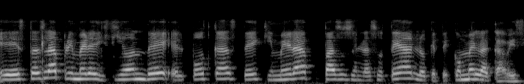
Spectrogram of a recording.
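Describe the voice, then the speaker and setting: A woman talks at a moderate pace. Her high voice shows ordinary pitch variation. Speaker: student podcast host. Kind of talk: scripted introduction.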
